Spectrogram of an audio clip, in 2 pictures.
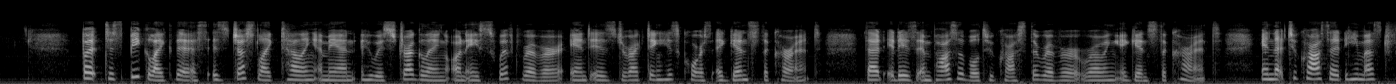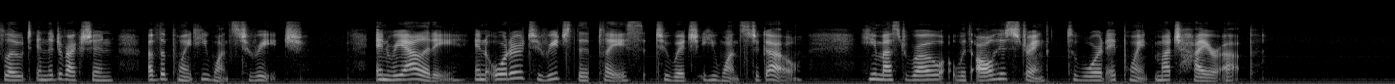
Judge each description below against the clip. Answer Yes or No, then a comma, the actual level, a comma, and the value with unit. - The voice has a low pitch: No, high, 205 Hz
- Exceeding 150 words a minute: Yes, average, 180 wpm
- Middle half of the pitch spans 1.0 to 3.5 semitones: Yes, average, 2.9 semitones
